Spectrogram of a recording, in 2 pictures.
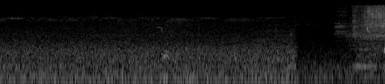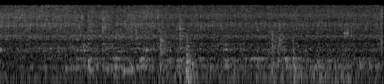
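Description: Faint steady outdoor background. After a short drop about four seconds in, a bathroom tap starts running steadily into a sink.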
